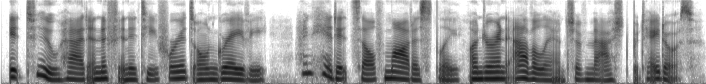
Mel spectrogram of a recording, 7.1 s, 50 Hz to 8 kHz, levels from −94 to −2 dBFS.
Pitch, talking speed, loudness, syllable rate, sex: 180 Hz, 160 wpm, -18 LUFS, 5.0 syllables/s, female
